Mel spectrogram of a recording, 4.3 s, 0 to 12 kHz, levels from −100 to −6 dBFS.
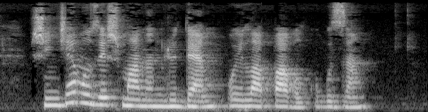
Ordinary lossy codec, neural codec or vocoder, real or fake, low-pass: AAC, 64 kbps; none; real; 10.8 kHz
